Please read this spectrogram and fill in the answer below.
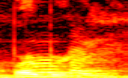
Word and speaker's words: Burberry: Am I say right sa pronunciation ng Burberry? Ano ba? Burberry. Oh, Burberry.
